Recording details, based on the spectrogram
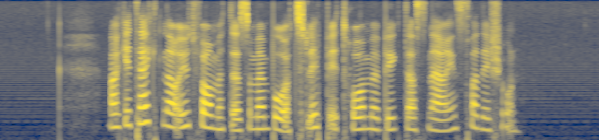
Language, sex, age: Norwegian, female, 26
